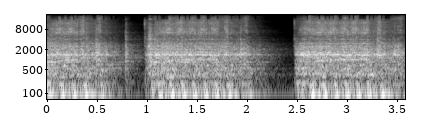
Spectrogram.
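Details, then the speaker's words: 1995 Tigershark Monaco jet ski (640cc, 67 hp), not run in over 20 years: fast, even cranking bursts after the sticking starter was freed by tapping it with a punch; it now turns over well and blows oil out. Owner suspects stuck rings. "Now it's working pretty good. It's blowing that oil out too. It's a good sign."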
